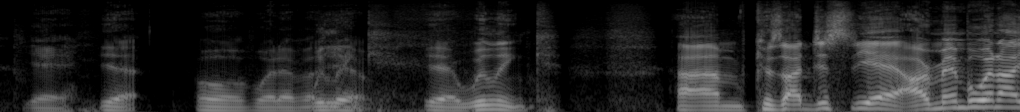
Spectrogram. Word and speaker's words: Willink: I called him Willinick once, and someone told me off.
